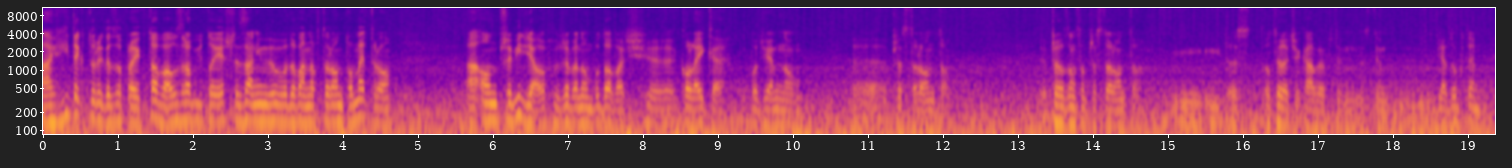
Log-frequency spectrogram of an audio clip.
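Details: Male speaker who describes his own stuttering, speaking Polish; audible word repetition; stuttering.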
